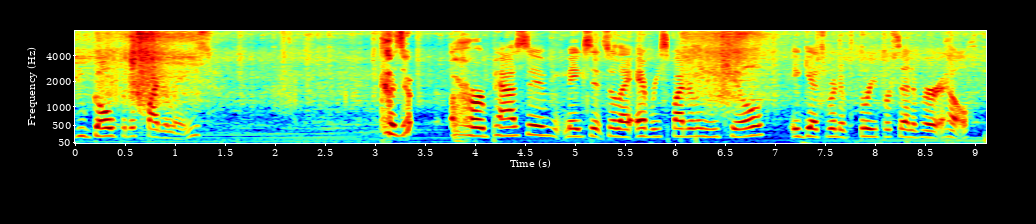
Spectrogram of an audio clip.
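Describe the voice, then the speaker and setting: A woman speaks at a medium pitch and moderate pace with fairly even intonation, with noticeable background noise. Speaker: gaming YouTuber. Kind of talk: gameplay tutorial. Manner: casual, informal.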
